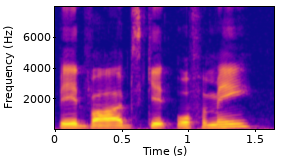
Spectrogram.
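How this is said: It is said in an Australian accent.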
